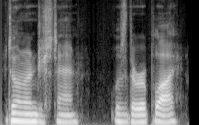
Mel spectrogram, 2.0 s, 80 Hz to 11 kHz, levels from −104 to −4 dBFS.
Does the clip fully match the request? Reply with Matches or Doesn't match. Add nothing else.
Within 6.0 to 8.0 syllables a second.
Matches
